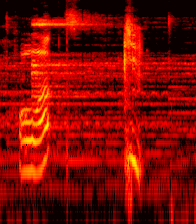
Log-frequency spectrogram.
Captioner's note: clears throat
